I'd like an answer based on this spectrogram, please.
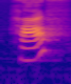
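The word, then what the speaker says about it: half: चलिए देखिए CALF लिखा है, देखिए तो L जो है A के बाद आया है तो उसको हमें प्रोनाउंस नहीं करना है। तो काफ, हाफ, palm, would, should, could, फोक, योक, इस तरीके से पढ़ना है बच्चों।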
